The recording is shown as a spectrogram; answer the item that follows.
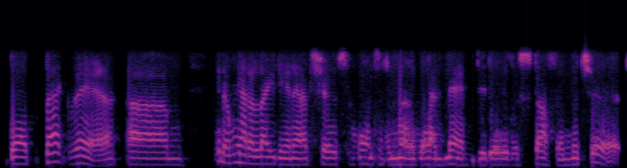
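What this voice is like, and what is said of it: English accent. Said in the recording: “I got this accent thing ... I just had a successful accent refurbishment procedure back in England, so it's fairly fresh and new again”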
